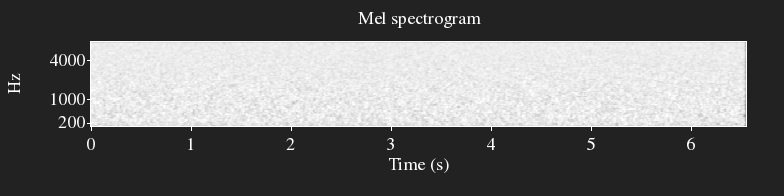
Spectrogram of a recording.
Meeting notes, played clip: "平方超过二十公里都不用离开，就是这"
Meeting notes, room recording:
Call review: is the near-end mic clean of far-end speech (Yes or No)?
Yes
